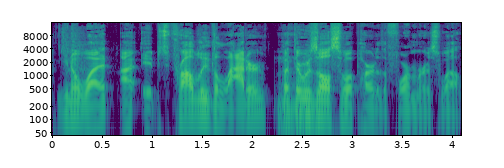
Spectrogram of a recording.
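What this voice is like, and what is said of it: Scratchy, slightly hoarse voice. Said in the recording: “I might be a little under the weather today. My voice is a little scratchy this morning.”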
